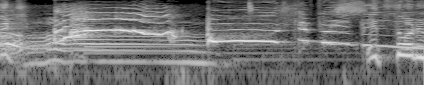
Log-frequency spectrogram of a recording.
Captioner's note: gasping; screaming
